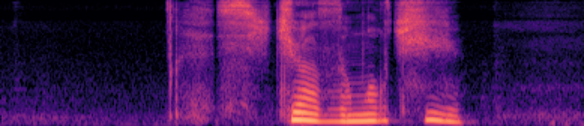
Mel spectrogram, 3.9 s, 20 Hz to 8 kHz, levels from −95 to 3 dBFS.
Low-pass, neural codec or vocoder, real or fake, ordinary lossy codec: none; none; real; none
